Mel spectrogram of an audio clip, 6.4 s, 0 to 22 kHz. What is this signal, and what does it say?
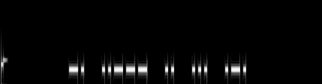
Morse code, heard as a keyed tone, about 20 wpm, spaced as for 15 wpm, 700 Hz. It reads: N2ISR
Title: 082 Lesson 14g - Number 2 - Call Signs 20wpm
